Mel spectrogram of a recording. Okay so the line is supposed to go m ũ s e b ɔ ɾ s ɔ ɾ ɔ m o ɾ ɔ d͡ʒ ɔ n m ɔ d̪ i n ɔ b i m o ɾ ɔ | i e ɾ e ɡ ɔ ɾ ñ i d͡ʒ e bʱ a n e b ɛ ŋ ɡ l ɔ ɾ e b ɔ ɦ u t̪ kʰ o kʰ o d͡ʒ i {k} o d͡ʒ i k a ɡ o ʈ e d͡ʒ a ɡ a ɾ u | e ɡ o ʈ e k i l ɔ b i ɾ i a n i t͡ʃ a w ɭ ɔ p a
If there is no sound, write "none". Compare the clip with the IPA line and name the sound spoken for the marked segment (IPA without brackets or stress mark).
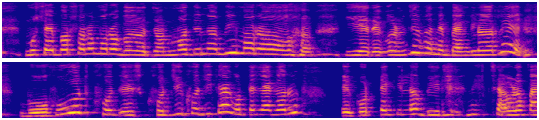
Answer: kʰ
